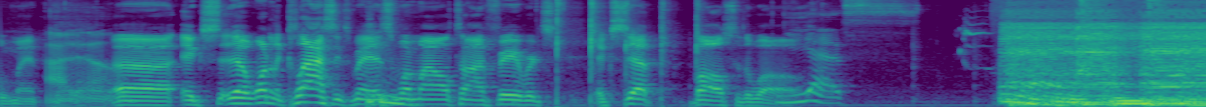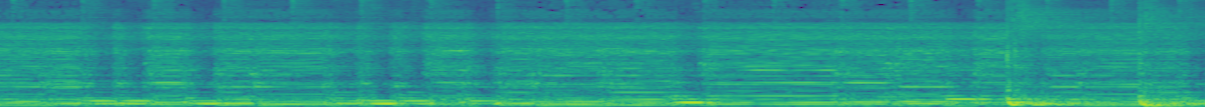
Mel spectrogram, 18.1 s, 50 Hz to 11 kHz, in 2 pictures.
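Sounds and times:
electric guitar riff: 7.4s - 18.0s
bass guitar: 7.5s - 18.0s.

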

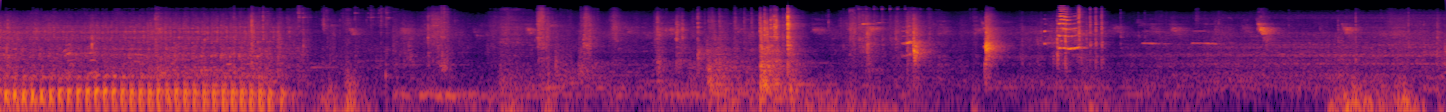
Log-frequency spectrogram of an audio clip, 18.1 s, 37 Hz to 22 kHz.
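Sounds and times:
footsteps: 3.8s - 8.3s
metal door knocks and clatter: 8.2s - 11.6s.

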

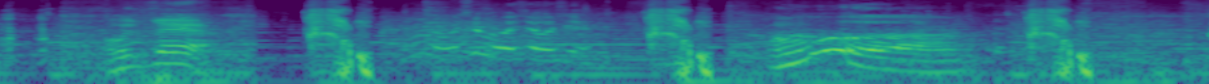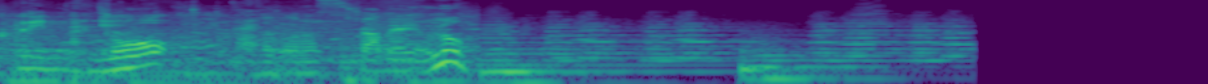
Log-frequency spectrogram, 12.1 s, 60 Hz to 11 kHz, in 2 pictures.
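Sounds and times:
music with sustained notes: 7.5s - 11.0s.

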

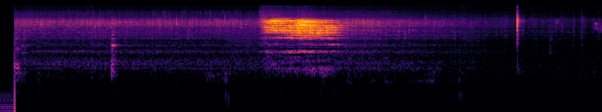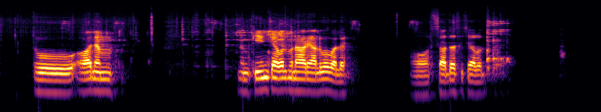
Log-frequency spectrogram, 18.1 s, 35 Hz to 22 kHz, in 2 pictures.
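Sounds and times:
potatoes sizzling in oil: 0.2s - 9.6s
water hitting hot oil: 0.2s - 9.6s.

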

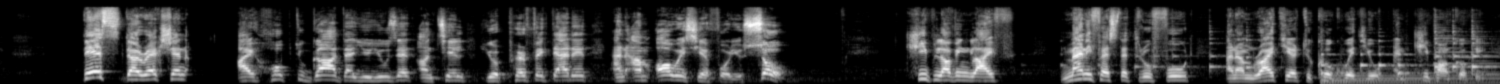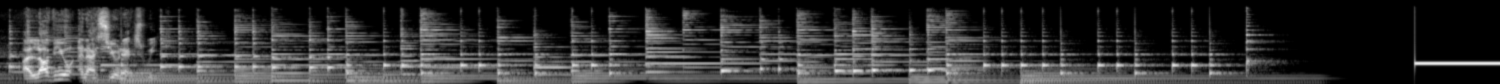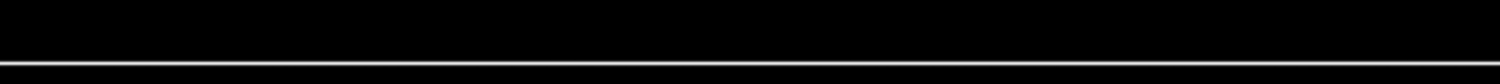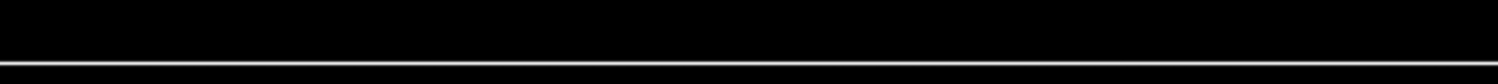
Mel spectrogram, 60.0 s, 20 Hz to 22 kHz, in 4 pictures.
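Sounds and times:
steady test tone beep: 29.2s - 59.9s.

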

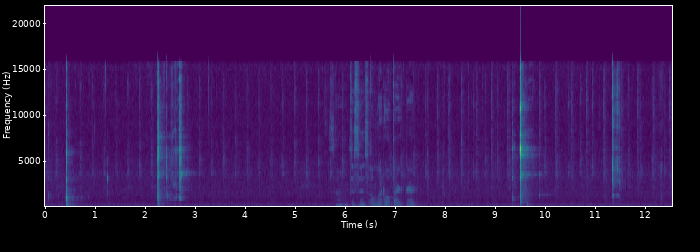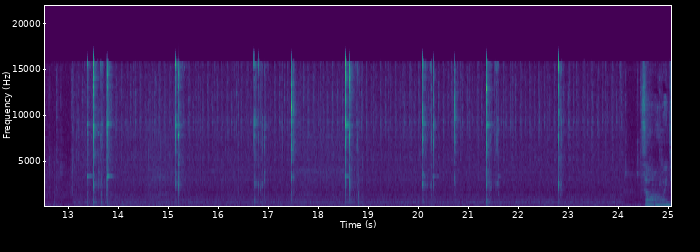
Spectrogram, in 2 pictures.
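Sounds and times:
metal spoon clinking against pot: 9.4s - 10.0s, 13.4s - 14.0s, 15.1s - 15.4s, 16.7s - 17.6s, 18.5s - 18.9s, 20.0s - 21.8s.

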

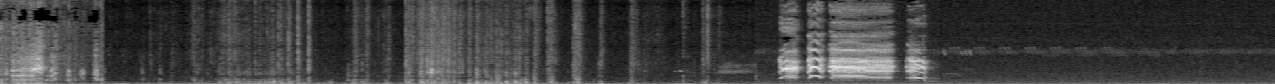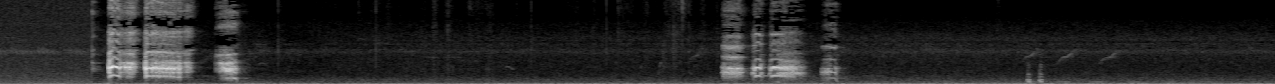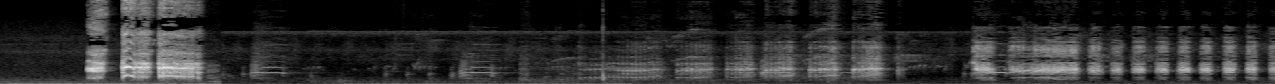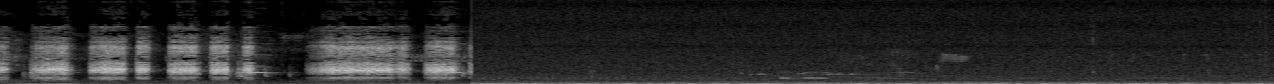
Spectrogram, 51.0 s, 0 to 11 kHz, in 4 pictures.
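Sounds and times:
rapid clucking calls: 0.0s - 5.8s, 35.4s - 43.0s
rooster crowing: 7.5s - 9.5s, 13.6s - 15.2s, 20.0s - 21.2s, 26.4s - 28.3s, 45.8s - 47.9s.

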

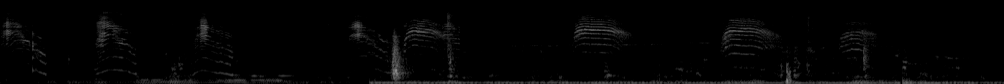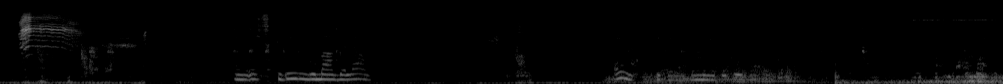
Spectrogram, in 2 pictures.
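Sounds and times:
kitten meowing: 0.0s - 2.4s, 3.5s - 4.6s, 7.2s - 7.8s, 8.4s - 8.8s.

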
